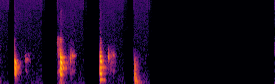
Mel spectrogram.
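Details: A Striped Marsh Frog, common in backyards, ponds and dams around the Sydney region, gives short, loud, hollow tocks like a tennis ball struck by a racket.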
